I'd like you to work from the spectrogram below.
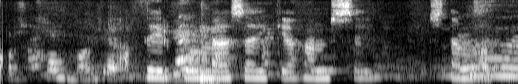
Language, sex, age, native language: Icelandic, female, 15, Icelandic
